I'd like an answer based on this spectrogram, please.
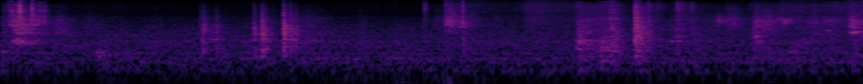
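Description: Cleaver chopping through fried mantis shrimp onto a wooden chopping block: a run of irregular sharp knocks.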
